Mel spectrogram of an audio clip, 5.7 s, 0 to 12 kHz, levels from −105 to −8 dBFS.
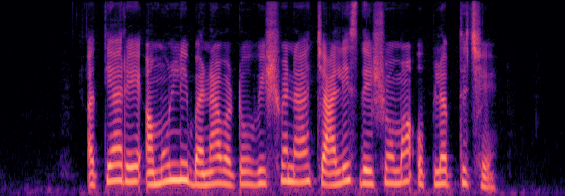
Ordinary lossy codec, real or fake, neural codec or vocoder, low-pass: none; real; none; none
